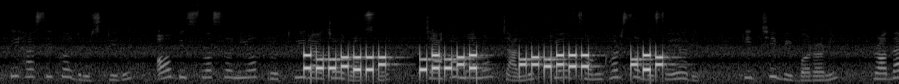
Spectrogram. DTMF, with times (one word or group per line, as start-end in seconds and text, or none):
3.0-3.9 6448220
4.2-4.8 16406
5.2-5.9 *07#99
6.3-6.6 *30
